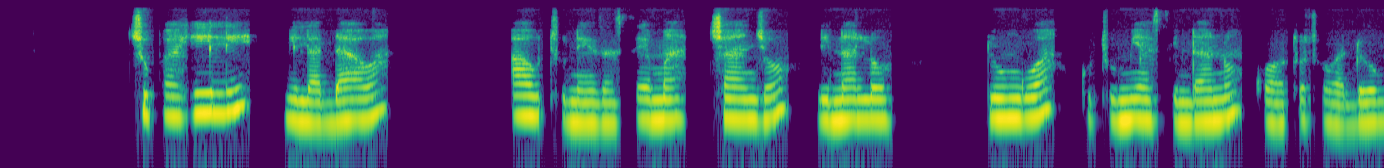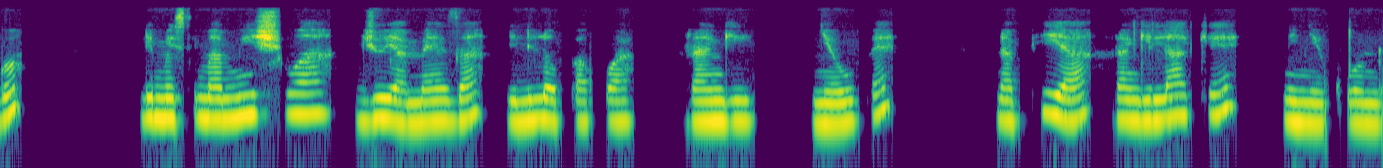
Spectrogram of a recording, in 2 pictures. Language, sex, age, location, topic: Swahili, female, 18-24, Kisumu, health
